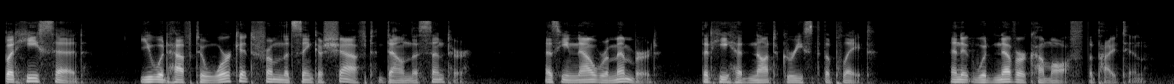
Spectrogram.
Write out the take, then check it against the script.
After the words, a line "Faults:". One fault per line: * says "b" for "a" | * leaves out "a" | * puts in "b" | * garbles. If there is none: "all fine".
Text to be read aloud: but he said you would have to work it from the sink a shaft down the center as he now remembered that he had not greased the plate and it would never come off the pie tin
but he said you would have to work it from the sink a shaft down the center as he now remembered that he had not greased the plate and it would never come off the pie tin
Faults:
all fine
